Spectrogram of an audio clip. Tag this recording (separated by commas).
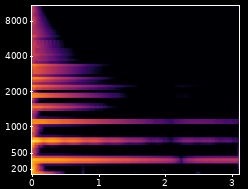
Music, Guitar, Acoustic guitar, Musical instrument, Plucked string instrument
